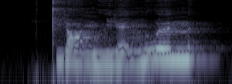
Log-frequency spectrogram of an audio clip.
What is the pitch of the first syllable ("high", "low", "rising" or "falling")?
low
